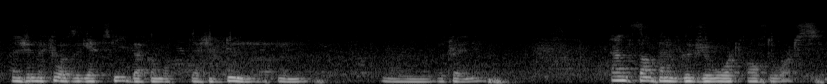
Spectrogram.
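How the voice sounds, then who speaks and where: A man's voice: medium pitch, dark tone, slight background noise. A man giving a conference presentation, laying out his points methodically one by one. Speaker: conference speaker. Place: large conference hall. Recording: echoey hall, dull sound, faint ambience.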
